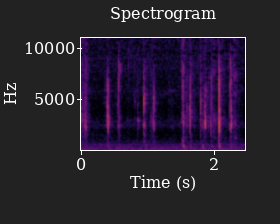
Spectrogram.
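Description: Computer keyboard being typed on: a faint, irregular run of single keystrokes, coming quicker in the second second.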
